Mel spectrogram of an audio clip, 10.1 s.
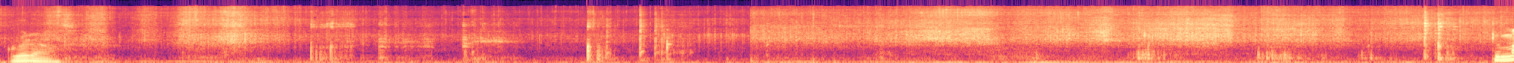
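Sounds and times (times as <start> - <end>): vegetables sizzling in wok: 0.0 - 10.0
wok clicking and knocking: 2.0 - 3.2, 3.9 - 4.7, 6.8 - 10.0.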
